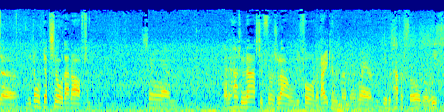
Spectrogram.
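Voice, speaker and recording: Recorded dry with no echo, a man talks at a moderate pace against noticeable background noise. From Drogheda, Ireland. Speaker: painter. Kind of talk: casual talk while painting outdoors. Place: waterside. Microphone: phone near.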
